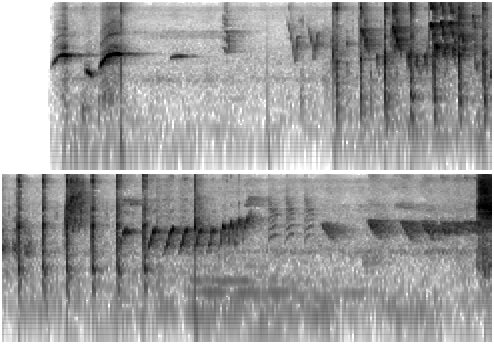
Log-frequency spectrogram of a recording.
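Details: White-rumped shama singing a song filled with imitations of wild animal sounds: a few clear whistled notes, then a rapid run of sharp clicks and rattling bursts, followed by descending buzzy note series and a final loud burst.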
